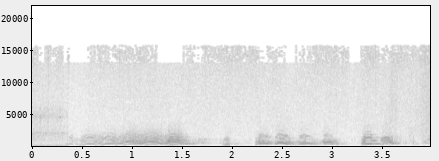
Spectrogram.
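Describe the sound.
Several dogs, among them a shepherd-husky mix, whimpering and yelping in high, wavering whines that come in repeated short bursts, fairly loud over steady background noise, with no talk.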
